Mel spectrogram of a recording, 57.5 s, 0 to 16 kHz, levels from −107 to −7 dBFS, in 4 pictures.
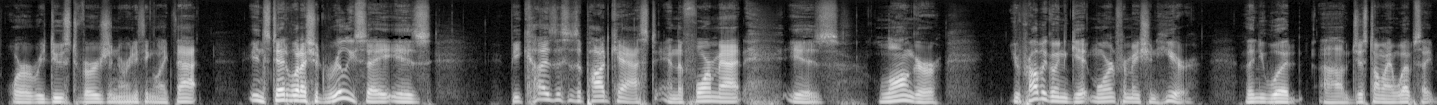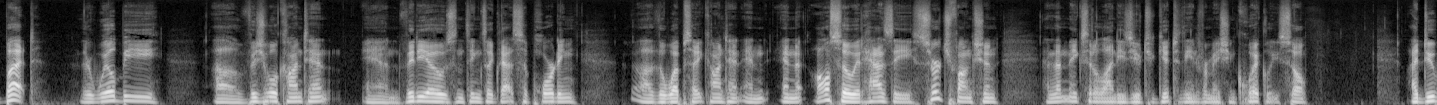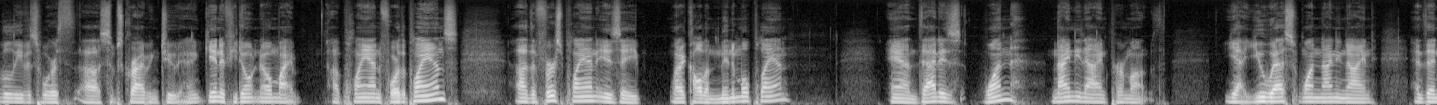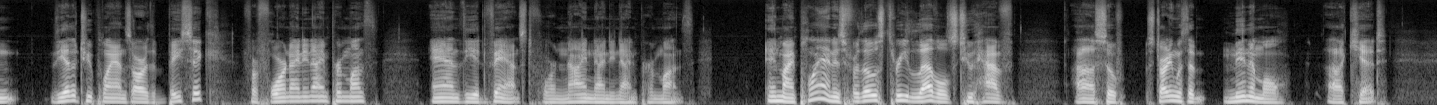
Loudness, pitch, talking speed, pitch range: -26 LUFS, 130 Hz, 170 wpm, 120-145 Hz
